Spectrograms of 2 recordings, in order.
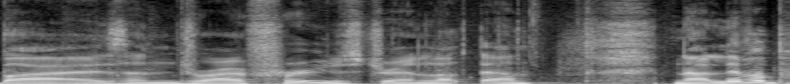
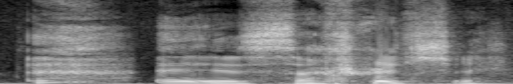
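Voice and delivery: slow, higher, through laughter; laughing; 4 semitones higher, slower than usual. Real, not acted. Host cringing at a picture of cat costumes, laughing. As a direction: let a real laugh break into the words.

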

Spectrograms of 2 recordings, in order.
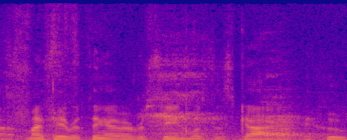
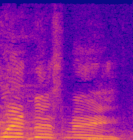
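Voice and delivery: high, loud movie-maniac war cry; hammed-up screamed battle cry; screaming; 14 semitones higher, 8 dB louder, slower than usual. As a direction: scream it out like a crazed road warrior. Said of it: "Just screaming down the".

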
